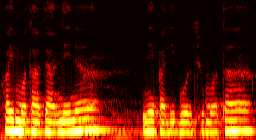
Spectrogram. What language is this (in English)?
Nepali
